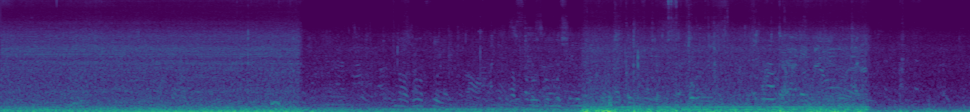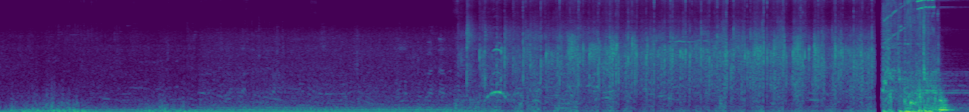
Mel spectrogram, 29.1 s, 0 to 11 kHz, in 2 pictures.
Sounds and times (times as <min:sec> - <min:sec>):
Speech: 0:04.9 - 0:14.3, 0:16.0 - 0:21.4.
